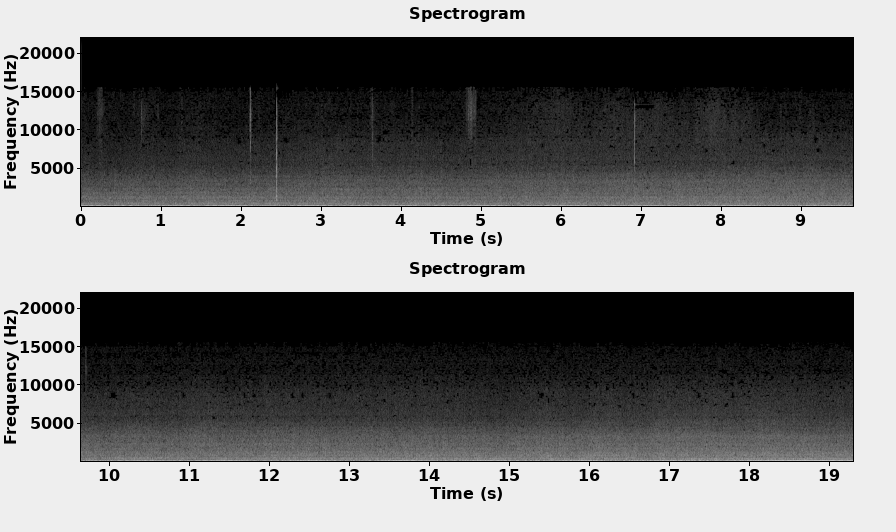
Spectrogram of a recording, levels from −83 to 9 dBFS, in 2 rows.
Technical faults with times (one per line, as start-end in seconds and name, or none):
none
